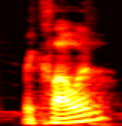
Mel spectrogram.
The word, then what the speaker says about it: McLellan: Today we have Sam McClellan.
